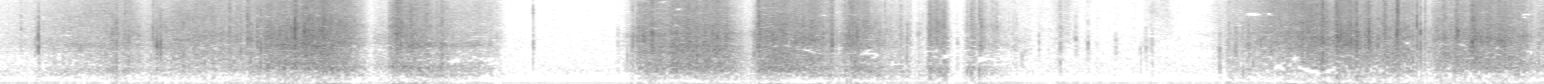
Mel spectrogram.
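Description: A dark flat stick is dragged and scraped across the crinkled surface of a large brown kraft paper Amazon padded mailer lying flat. Bursts of bright, crackly scraping and crinkling rise and fade with short quiet gaps between strokes.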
